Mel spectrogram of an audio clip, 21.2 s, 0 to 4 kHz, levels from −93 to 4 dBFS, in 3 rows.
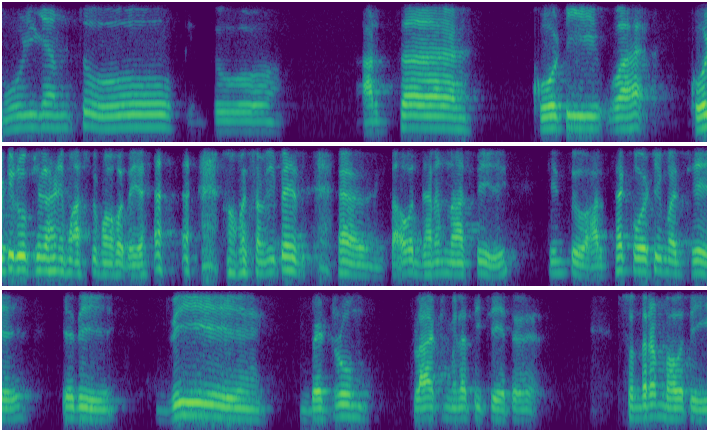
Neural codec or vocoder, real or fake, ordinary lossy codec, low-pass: none; real; Opus, 32 kbps; 3.6 kHz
